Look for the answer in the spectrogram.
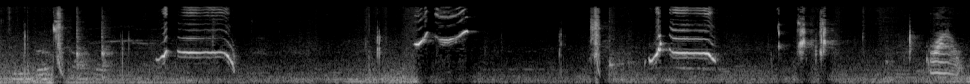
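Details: Green Indian ringneck parakeet kept as a pet, giving a string of clear harmonic whistled calls, some flat and some sharply rising, in separate bursts every few seconds over faint indoor background noise.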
